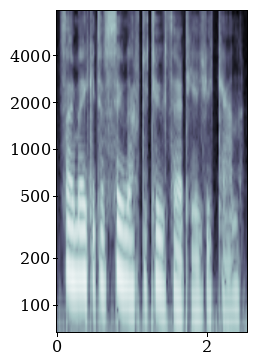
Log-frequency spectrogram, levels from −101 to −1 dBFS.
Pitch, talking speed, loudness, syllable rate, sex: 125 Hz, 260 wpm, -17 LUFS, 5.6 syllables/s, male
